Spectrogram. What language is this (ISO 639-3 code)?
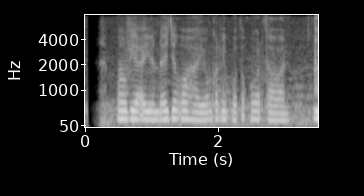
sun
